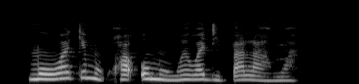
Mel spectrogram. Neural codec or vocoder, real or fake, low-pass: none; real; 7.2 kHz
